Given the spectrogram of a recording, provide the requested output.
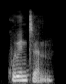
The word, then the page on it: quintan: Indian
